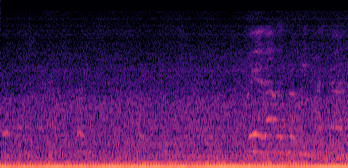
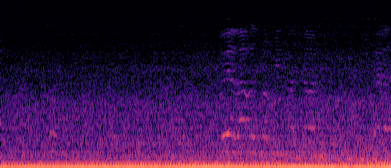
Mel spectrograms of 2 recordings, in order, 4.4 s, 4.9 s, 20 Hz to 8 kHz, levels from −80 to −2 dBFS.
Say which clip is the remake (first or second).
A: first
